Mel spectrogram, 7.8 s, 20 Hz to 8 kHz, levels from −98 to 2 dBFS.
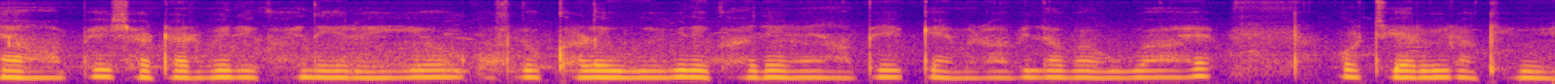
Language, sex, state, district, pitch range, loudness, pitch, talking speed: Hindi, female, Bihar, Darbhanga, 185-195 Hz, -21 LUFS, 190 Hz, 240 wpm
